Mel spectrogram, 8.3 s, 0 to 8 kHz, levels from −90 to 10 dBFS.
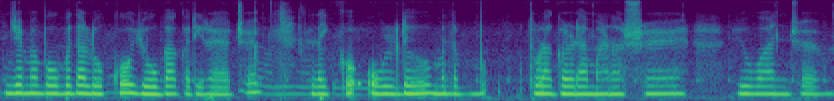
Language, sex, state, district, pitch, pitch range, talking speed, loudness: Gujarati, female, Gujarat, Gandhinagar, 225 Hz, 220-235 Hz, 120 wpm, -16 LUFS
